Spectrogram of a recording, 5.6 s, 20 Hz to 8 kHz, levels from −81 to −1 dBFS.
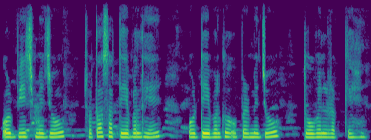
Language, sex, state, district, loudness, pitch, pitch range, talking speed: Hindi, female, Arunachal Pradesh, Papum Pare, -16 LUFS, 220 Hz, 215-240 Hz, 180 wpm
